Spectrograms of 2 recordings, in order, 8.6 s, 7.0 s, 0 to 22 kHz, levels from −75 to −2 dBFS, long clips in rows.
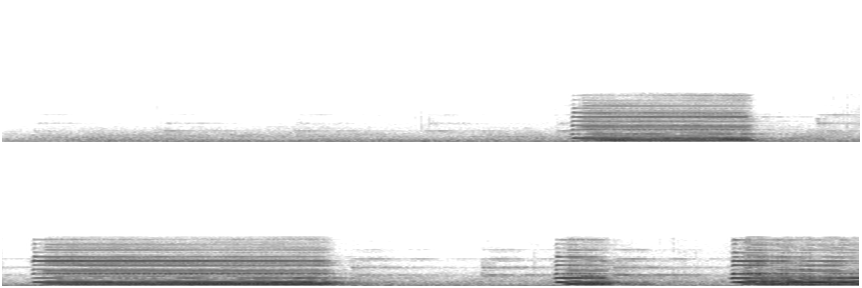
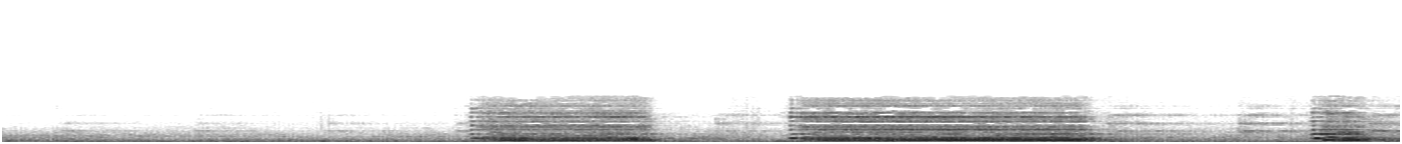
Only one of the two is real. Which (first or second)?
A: first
